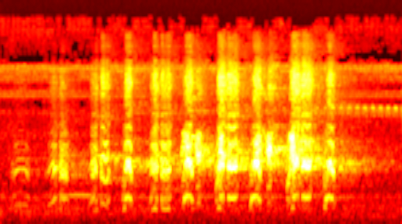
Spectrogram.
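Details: Variable chachalacas calling before dawn, Foengoe Island, Suriname: a burst of loud, raucous, rhythmically repeated notes, several birds calling together at a quick, even pace, over a faint background hum.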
